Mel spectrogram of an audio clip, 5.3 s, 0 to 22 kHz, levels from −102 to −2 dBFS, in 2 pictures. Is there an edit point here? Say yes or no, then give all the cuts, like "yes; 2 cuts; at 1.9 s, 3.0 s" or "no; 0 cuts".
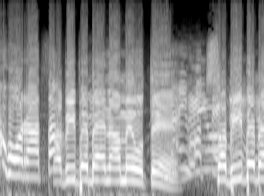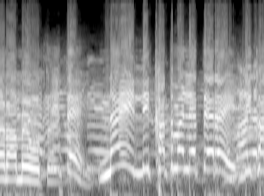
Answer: no; 0 cuts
